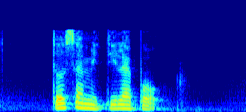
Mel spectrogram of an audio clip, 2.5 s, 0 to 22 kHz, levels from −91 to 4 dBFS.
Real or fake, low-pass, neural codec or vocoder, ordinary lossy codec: fake; 7.2 kHz; codec, 16 kHz, 0.4 kbps, LongCat-Audio-Codec; none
